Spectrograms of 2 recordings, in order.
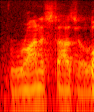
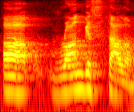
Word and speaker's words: Rangasthalam: Ranastazal. Say the actual name of it. Rangasthalam, I believe, is the right and pronunciation.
